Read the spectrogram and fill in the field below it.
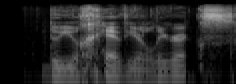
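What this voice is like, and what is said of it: Put-on Russian/Belarusian accent. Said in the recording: “Is that your Russian accent? ... It's my Belarusian accent.”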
